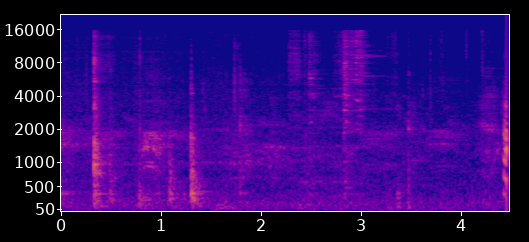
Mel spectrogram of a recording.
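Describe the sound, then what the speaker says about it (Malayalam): A pan set down on a lit stove in a home kitchen while masala tea is prepared: a few sharp metallic clinks and knocks spread over several seconds, close and fairly quiet, ending in a louder clatter. "ഇനി നമുക്കൊരു ചട്ടി വെച്ചെടുക്കാം"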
